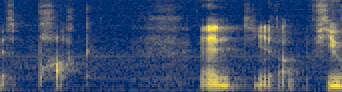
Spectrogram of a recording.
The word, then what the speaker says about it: Park: well in a lot of dialects of english p-a-r-k is pronounced poc and this is so much the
